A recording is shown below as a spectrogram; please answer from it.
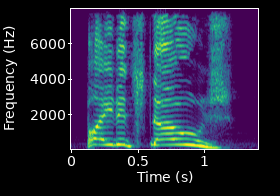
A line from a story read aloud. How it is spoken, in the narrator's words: yelled another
